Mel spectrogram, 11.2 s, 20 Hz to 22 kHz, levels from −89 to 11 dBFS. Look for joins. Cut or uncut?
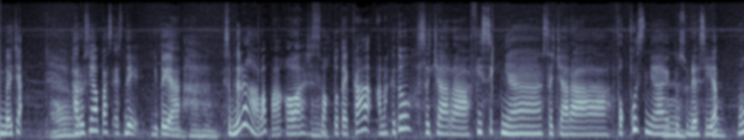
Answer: uncut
